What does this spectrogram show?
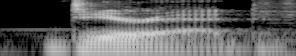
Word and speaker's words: Dired: dear red well it's it's the directory editor so dear dur you can say durad I guess or directory directory dear Ed so that's that's the way that I understand to pronounce it hopefully that helps and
